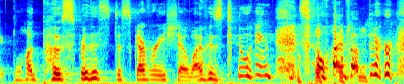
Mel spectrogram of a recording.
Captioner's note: laughing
